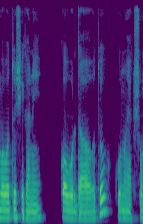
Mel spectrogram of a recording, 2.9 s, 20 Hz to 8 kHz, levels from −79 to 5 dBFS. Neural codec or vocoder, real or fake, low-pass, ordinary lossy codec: none; real; 7.2 kHz; none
